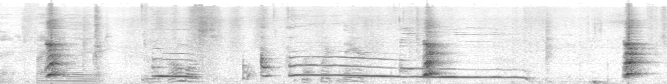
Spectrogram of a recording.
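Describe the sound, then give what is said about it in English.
A dog named Ray lets out a long, wavering howl that holds a steady pitch for a few seconds, broken up by several sharp barks and short yelps before and after. “Pause for extraneous audio. Ray's trying to chime in on the podcast.”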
